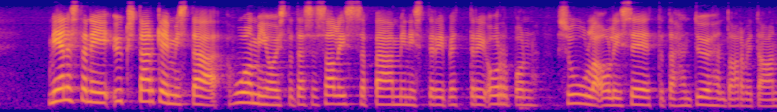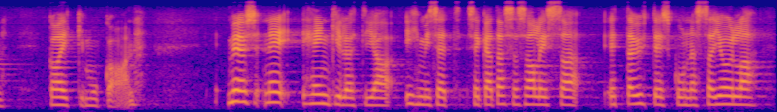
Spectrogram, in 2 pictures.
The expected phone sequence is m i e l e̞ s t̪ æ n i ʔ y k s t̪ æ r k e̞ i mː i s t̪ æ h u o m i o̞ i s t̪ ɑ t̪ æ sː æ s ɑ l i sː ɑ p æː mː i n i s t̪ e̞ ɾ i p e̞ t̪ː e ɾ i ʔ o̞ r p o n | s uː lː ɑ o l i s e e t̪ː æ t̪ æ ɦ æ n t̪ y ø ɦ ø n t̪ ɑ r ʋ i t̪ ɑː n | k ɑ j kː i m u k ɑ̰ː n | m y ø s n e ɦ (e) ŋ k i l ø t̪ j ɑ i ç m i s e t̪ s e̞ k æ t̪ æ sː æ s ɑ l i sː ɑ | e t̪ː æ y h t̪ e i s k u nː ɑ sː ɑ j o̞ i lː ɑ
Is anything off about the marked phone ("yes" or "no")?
no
